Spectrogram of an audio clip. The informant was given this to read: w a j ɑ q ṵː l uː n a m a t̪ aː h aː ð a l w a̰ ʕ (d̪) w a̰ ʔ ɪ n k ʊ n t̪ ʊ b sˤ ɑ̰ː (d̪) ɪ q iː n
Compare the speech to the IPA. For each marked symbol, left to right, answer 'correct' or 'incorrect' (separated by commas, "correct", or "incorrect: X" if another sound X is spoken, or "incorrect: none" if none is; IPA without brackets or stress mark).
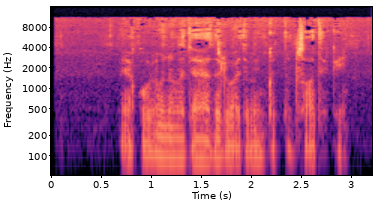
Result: correct, correct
